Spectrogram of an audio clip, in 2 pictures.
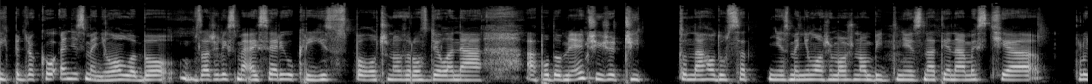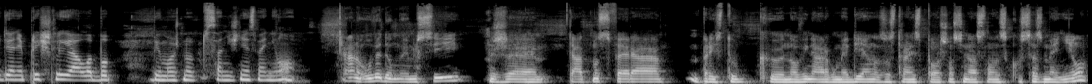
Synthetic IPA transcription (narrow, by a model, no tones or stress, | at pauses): t̪iːxpɛɟɾɔkɔʊʔajɲɛzmɛɲilɔlɛbɔzaʒilizmɛʔajsɛːɾiukɾiːsspɔlɔt͡ʃnɔzɟɾɔzɟɛlɛnaːʔapɔd̪ɔbɲɛt͡ʃiʒɛt͡ʃi | t̪ɔnaɦɔd̪usaɲɛzmɛɲilɔʒɛmɔʒnɔbid̪ɲɛznat̪ɪɛnaːmɛscɪa | luɟɪaɲɛpɾiʃlialɛbɔbimɔʒnɔsaɲid͡ʒɲɛzmɛɲilɔaːnɔuʋɛd̪ɔmujɛmsi | ʒɛt̪aːat̪mɔsfɛːɾa | pɾiːst̪up̚ɡnɔʋinaːɾɔɡmɛːd̪iazɔst̪ɾanispɔlɔt͡ʃnɔscinaslɔʋɛnskusazmɛɲil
